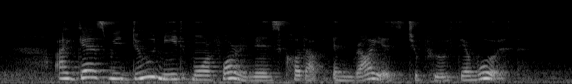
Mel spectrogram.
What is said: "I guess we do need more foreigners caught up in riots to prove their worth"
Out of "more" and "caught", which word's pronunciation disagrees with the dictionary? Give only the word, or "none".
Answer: none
